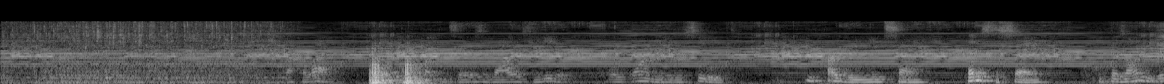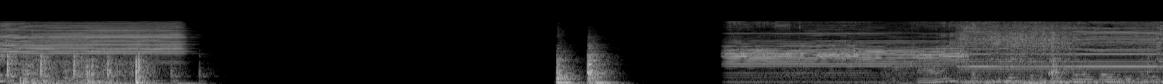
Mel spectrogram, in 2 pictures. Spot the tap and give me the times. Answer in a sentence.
The tap can be heard from 0.0 to 3.0 s.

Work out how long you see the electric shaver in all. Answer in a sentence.
The electric shaver can be heard for 18 seconds in total.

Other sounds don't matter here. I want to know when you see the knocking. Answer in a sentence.
The knocking can be heard from 3.6 to 4.3 s, from 11.7 to 13.7 s and from 17.2 to 17.9 s.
